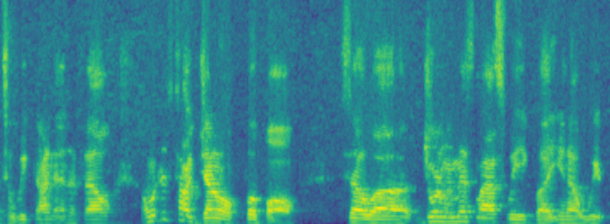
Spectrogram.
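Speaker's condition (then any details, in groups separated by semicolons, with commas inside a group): No condition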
